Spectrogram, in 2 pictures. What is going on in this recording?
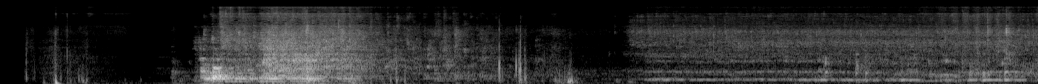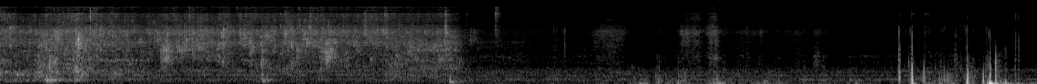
I flushed the toilet then let the water run to wash my hands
